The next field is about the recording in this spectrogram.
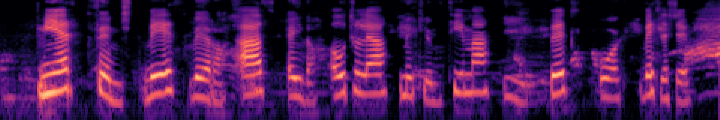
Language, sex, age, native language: Icelandic, female, 18-19, Icelandic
